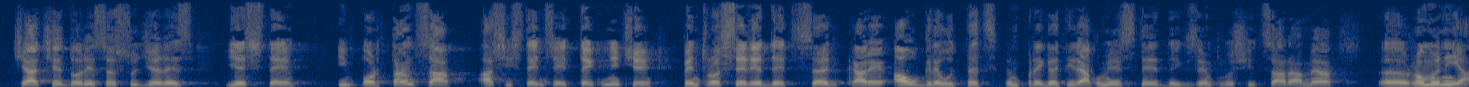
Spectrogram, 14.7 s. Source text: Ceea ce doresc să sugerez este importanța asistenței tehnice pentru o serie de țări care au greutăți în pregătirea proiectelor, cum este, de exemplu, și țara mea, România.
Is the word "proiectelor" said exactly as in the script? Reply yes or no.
no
